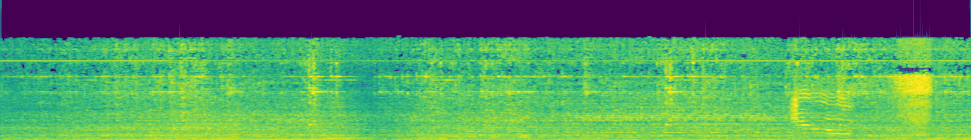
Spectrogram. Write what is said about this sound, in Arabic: سمعت صوت القطة لكن المرة دي كان جاي من ناحية سرير عادي.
